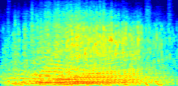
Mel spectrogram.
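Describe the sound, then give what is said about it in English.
Airplane engines drone in a broad roar with a throbbing tonal hum, building to a peak partway through and then easing slightly, with no talking. “An airplane has big engines that sound like this.”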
